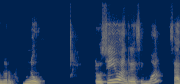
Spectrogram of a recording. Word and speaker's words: nous: Combinación de vocales o U, suena como una U, como nuestra U, no como la U francesa que es una I,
